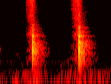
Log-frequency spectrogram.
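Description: Chef's knife chopping through an onion onto a wooden cutting board, two strokes about a second apart.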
